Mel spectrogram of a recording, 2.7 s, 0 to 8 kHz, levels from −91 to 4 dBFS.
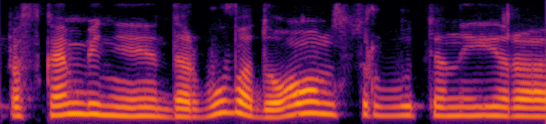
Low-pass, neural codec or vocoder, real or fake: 7.2 kHz; vocoder, 24 kHz, 100 mel bands, Vocos; fake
